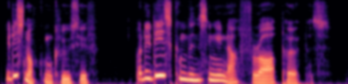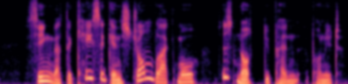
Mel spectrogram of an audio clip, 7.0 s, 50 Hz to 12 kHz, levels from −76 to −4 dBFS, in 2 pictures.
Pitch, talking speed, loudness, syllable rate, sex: 180 Hz, 205 wpm, -18 LUFS, 6.3 syllables/s, male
